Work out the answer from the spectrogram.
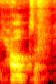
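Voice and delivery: "Celtic" as KEL-tik; K sound to begin "Celtic"; hard-K pronunciation. Shown as a demonstration. Seller reporting viewers' verdict, "Celtic" with a K. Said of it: "everyone's saying Celtic".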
